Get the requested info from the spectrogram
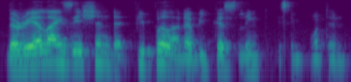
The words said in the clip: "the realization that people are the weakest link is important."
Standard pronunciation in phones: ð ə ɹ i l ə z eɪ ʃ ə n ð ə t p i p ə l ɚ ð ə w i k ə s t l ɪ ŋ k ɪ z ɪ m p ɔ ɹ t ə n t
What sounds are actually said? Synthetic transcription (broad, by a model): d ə ɹ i l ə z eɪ ʃ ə n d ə t p i p ə l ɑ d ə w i k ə s l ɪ ŋ k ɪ s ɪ m p ɔ t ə n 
